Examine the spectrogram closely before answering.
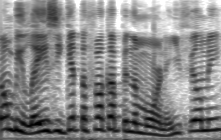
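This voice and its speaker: An animated male voice, bright and sharp, with very wide pitch swings at a moderate pace. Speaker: podcast host, screenwriter and filmmaker. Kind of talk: casual monologue.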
